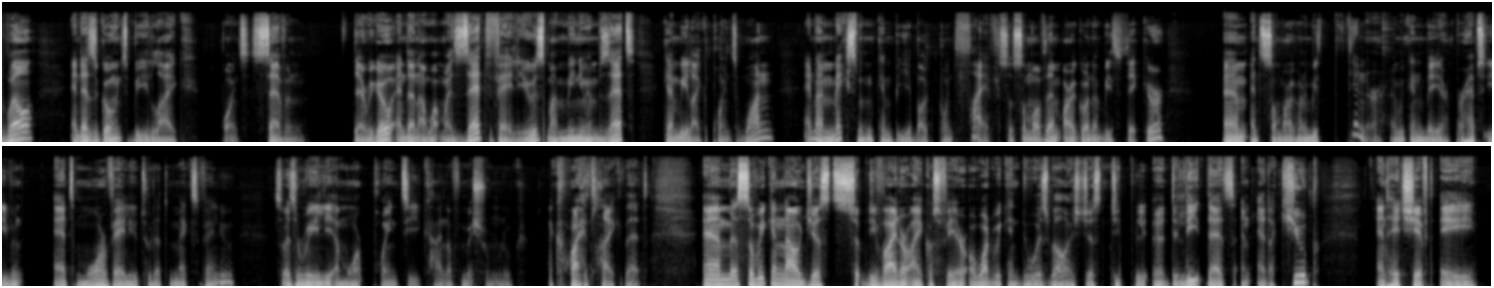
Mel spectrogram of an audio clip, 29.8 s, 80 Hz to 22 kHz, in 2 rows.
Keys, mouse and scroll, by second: 0.1-2.4 drag, 5.8-7.0 drag, 8.1-9.1 drag, 9.9 middle click, 11.1 middle click, 12.2-13.7 drag, 14.2 middle click, 15.7 click, 16.7 middle click, 17.8 middle click, 19.2 click, 20.2 ctrl+s, 21.3 middle click, 21.8 middle click, 22.4 click, 23.1 click, 25.4 click, 26.1 ctrl+x, 26.8-28.4 drag, 28.8 shift+a.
